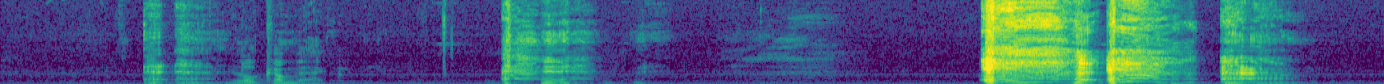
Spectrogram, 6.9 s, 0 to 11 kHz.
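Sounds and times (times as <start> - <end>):
person coughing, wet and harsh coughs: 0.7 - 1.1, 2.5 - 3.1, 4.9 - 6.6
speech: 1.2 - 1.8, 2.7 - 3.3.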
